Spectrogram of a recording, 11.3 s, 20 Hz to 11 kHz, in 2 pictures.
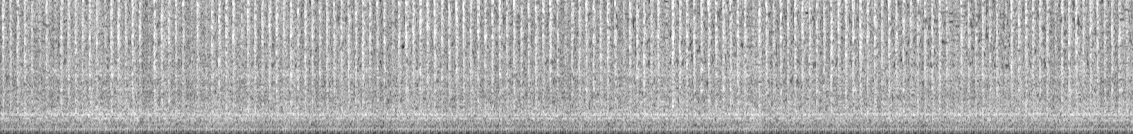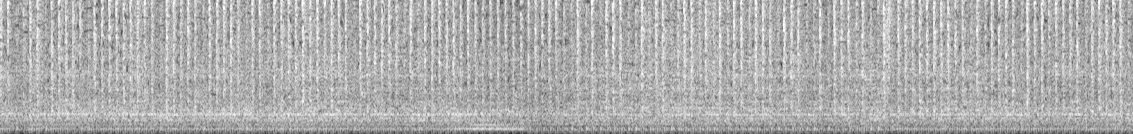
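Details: Husqvarna PW3200 pressure washer, Briggs & Stratton CR950 208cc single, submerged in Hurricane Ian flooding, fresh fuel, started with choke off: steady fast speed, uneven stumbling beat; running a little rough.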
